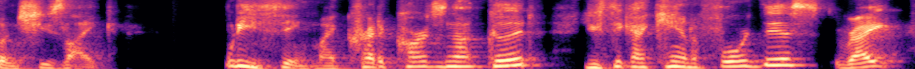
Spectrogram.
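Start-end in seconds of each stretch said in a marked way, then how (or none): 1.1-4.1 imitating an offended client, higher voice; mock offended. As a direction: play her huffy indignation, pitched up. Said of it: "She's getting pissed off".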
